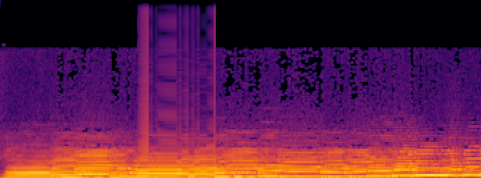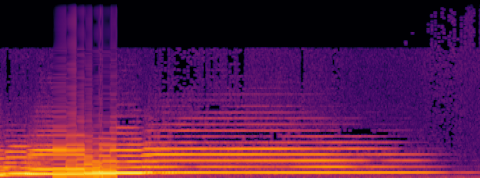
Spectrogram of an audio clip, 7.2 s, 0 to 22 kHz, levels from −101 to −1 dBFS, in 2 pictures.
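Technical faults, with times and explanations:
1.03 to 1.61 s and 4.01 to 4.48 s, robotic sound from repeated short buffers: fresh audio likely stopped arriving, so roughly 7.5 ms chunks were looped almost entirely, forcing a rigid, metallic 134 Hz buzz.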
